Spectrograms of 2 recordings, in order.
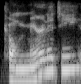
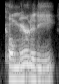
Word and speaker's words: Comirnaty: Sherry Steckler, you said in here, and I think it's Comirnaty is how you pronounce it, or something like that.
